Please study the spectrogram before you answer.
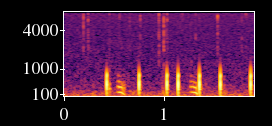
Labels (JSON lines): {"label": "biophony, knock croak", "recorder": "SoundTrap 300"}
